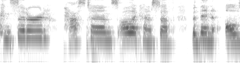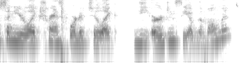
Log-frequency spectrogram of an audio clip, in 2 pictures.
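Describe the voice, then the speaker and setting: Her pace is fairly quick and her intonation lively. This woman has a fairly high, somewhat breathy voice. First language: Romanian. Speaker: presenter. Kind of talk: webinar discussion.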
